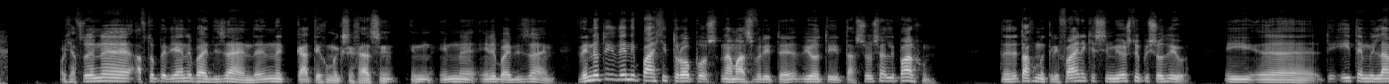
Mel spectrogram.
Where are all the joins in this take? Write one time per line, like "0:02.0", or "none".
none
